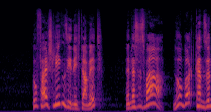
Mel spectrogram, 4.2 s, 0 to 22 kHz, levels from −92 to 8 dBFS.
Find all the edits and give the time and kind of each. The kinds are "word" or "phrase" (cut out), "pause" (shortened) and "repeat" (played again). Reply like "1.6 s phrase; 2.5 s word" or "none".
none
